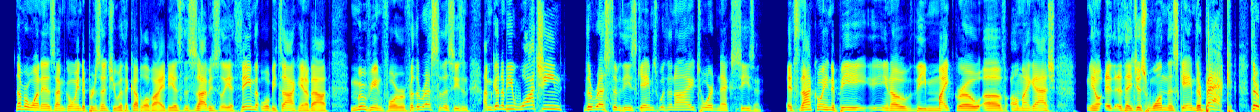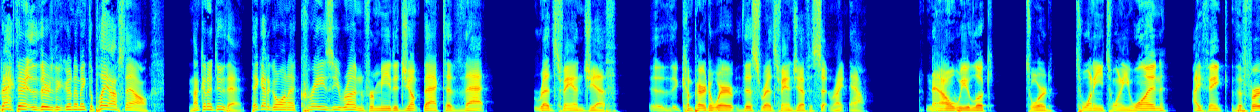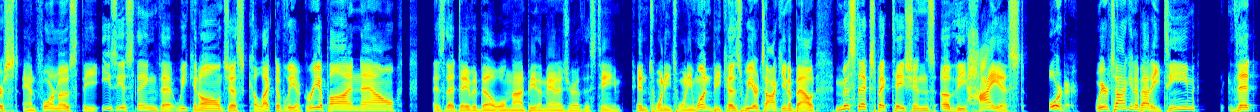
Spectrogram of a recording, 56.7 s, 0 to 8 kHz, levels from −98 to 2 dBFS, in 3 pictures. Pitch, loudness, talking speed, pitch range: 135 Hz, -20 LUFS, 180 wpm, 115-160 Hz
